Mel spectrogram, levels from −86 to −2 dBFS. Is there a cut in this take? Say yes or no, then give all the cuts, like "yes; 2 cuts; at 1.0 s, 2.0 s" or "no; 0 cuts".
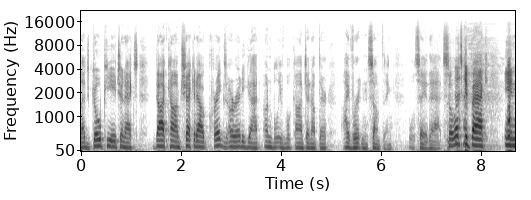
no; 0 cuts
